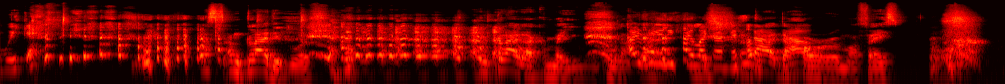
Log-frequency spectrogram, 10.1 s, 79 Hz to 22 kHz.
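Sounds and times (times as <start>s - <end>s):
speech: 0.0s - 0.7s, 2.3s - 3.8s, 4.8s - 9.6s
laughter: 0.3s - 7.9s
quick intake of breath: 9.3s - 9.9s
sneeze: 9.3s - 9.9s.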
